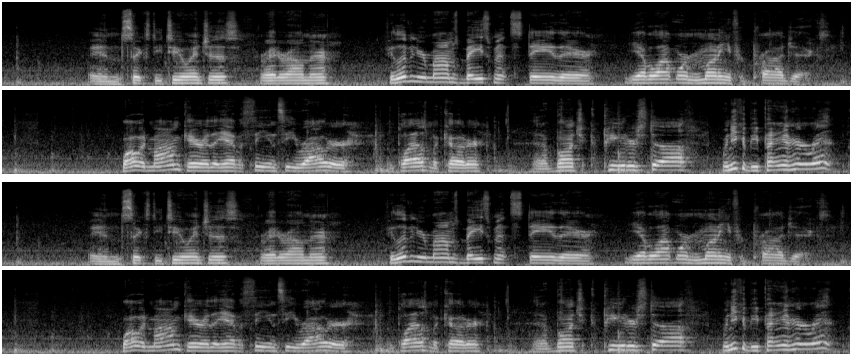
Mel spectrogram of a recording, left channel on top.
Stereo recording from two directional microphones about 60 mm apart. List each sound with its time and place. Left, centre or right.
0.8 s speech: left
9.7 s speech: left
